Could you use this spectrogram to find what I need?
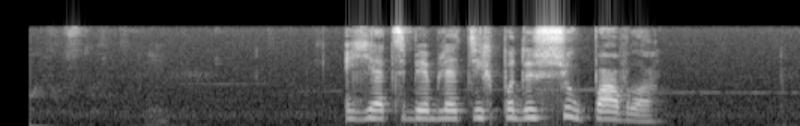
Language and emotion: Russian, angry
